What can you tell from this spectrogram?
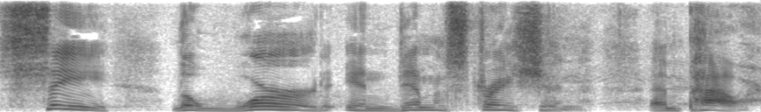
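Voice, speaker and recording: The tone of this man's voice is animated. The background is silent and the recording very clean. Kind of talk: sermon.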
